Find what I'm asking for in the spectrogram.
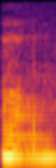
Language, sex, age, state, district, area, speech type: Goan Konkani, female, 18-30, Goa, Ponda, rural, spontaneous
